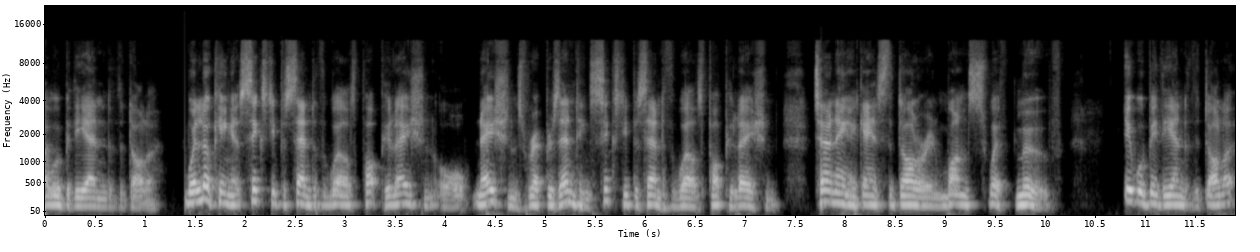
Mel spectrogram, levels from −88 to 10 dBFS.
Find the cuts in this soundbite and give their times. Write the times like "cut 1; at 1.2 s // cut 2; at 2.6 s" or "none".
cut 1; at 1.3 s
